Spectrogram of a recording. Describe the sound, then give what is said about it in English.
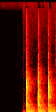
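Three firm knocks on a door by someone standing outside, in quick succession, each a solid, resonant thud with a short decay, fairly loud after a moment of silence. “I'm outside. Open the door.”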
